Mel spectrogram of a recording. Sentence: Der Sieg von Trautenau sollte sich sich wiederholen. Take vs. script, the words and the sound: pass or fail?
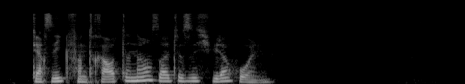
fail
